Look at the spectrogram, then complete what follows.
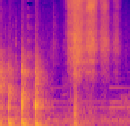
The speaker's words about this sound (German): Ich klopfe auf Holz.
